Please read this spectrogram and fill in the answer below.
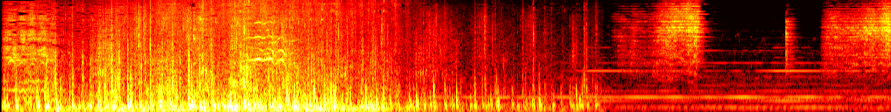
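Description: Hoofbeats of several ridden horses, with a horse whinnying about two and a half seconds in. The hoofbeats fade away over the next few seconds, leaving a low held music drone with two short hissing swooshes near the end.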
